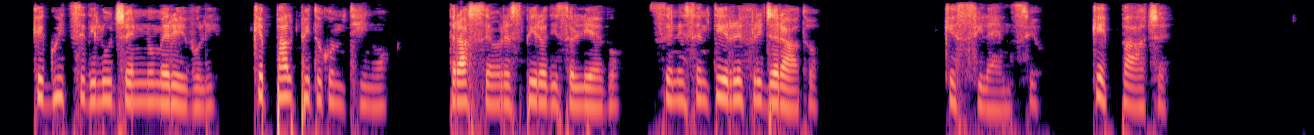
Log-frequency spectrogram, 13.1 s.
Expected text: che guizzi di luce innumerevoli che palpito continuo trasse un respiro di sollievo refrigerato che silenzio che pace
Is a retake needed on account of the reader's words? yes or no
yes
